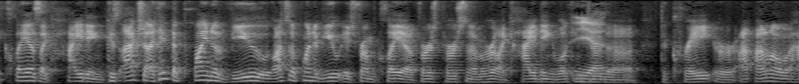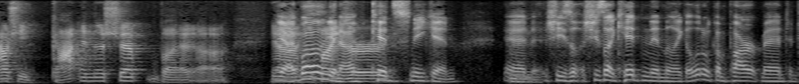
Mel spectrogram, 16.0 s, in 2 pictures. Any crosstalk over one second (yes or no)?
yes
